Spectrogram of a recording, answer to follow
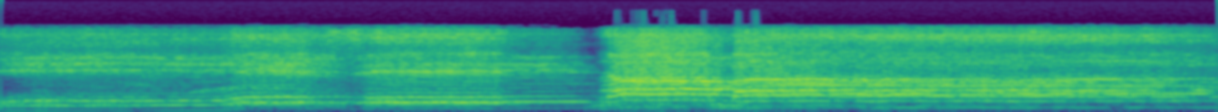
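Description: Church singing: a group of voices singing a slow hymn in long held notes, with a brief break about three seconds in.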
